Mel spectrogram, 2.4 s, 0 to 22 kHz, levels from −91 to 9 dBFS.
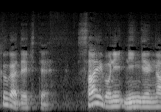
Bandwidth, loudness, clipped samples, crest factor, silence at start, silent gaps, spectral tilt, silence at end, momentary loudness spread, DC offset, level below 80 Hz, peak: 14 kHz; -20 LUFS; under 0.1%; 18 dB; 0 s; none; -5 dB/octave; 0 s; 16 LU; under 0.1%; -72 dBFS; -4 dBFS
